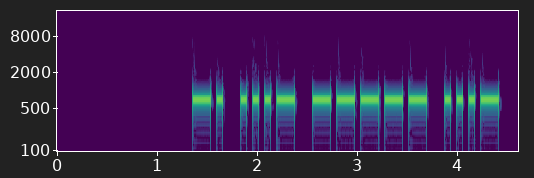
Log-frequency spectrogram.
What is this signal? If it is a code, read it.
Morse code, heard as a keyed tone, about 20 wpm, 700 Hz. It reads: NV0V
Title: USA Call Signs - 4 Characters - Repeated 2x - 20wpm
